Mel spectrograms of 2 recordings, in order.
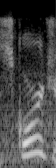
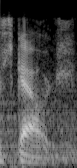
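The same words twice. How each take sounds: First: "scourge" with an OR vowel, as in "score"; scourge like "scorge". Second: "scourge" with an OW vowel, as in "scour"; scourge like "scowrge". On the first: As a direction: say "scourge" to rhyme with "gorge". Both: Shown as a demonstration. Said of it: "is it scourge or scourge?".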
